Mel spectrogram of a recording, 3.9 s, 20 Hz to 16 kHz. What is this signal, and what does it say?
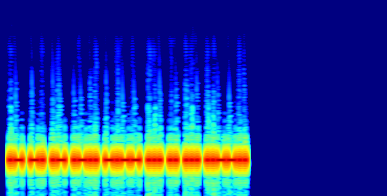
Morse code, heard as a keyed tone, about 46 wpm, 700 Hz. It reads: ANALYSIS?
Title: Sentences from Top 1000 Words - Review Part 5 - 45wpm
